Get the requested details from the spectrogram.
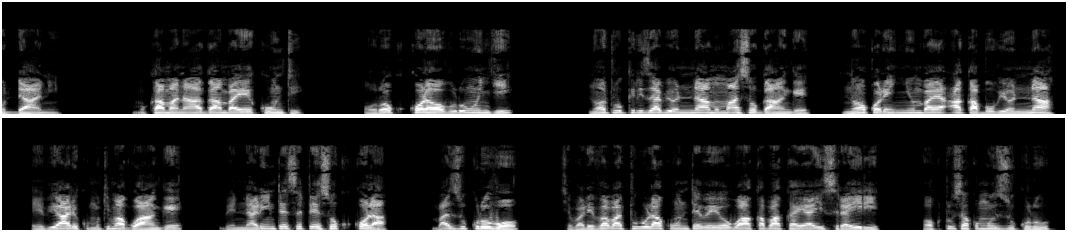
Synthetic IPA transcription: udːaːnḭ | mṵkamanaːɡaːmbaje̞kuntḭ | oɾo̞ːku̥ko̞laoβuluːɲɟi | no̞ːtuːkiɾizaβjo̞nːamumaːso̞ɡaːŋɡe̞ | no̞ːko̞le̞ɲːuːmbajaʔːkabuβjo̞nːa | eβjaːlikumutimaɡwaːŋɡe̞ | βenːalinte̞se̞te̞ːso̞ːku̥ko̞la | βazukuluβo̞ | ce̞βalivaβatuːlakunte̞βe̞jo̞ːβwaːkaβakajaisiɾaiɾi | o̞ku̥tuːsakumuzːukulu

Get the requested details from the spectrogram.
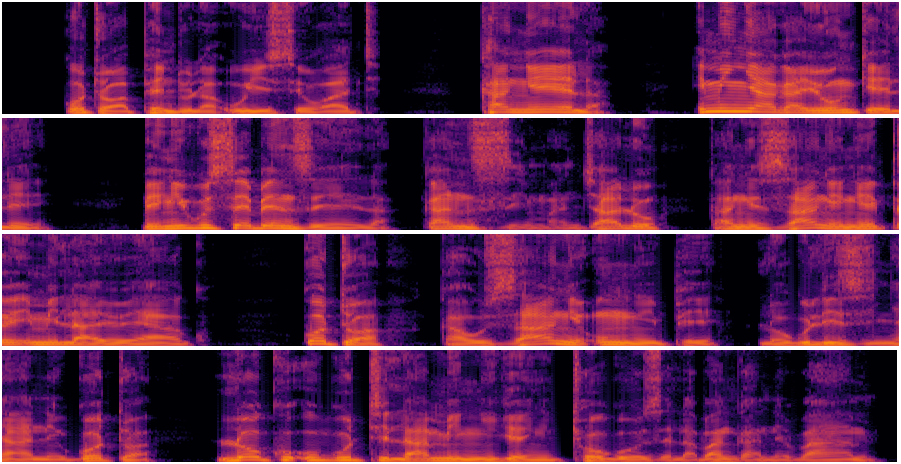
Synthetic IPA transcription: ɣɔd̥ʱwawapʰendʱulaʔujisɛwaːtʰi̥ | kʰaŋɛːla | imiɲaɣajɔŋkʼɛlɛ | βeŋiɣusɛβɛnd͡zʱɛlaɣand͡zʱimand͡ʒʱalɔ | ɣaŋizaŋɛŋɛǃɛimilajɔjaːkʰɔ̥ | ɣɔd̥ʱwa | ɣawuzaŋɛʔuŋipʰɛ | loɣuliziɲanɛɣɔd̥ʱwa | lokʰuʔuɣutʰilamiŋiɣɛŋitʰɔɣɔzɛlaβaŋanɛβaːmi

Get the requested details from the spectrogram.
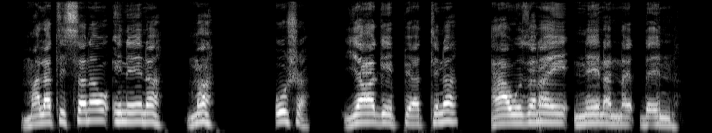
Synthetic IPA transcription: mɐlɐt̪ɪsːɐnɐwʔɪne̞ːnɐ | mɐ | ʔʊʃɐ̰ | jaːɡe̞ːpːɛɐt̪ːɪnɐ | aːwɔzɐnɐjne̞ːnɐnːɐd̪ɛʔɛnːɐ

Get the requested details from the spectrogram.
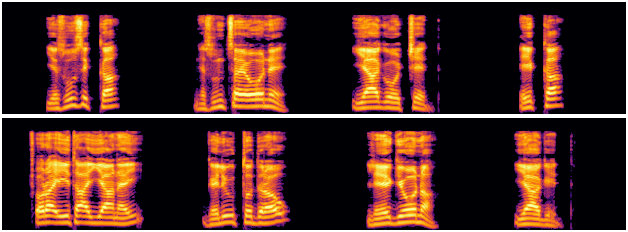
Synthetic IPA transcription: jɛs̬uːs̬ɪkːɐ | nɛs̬ʊnt͡sːɐjo̞ːnɛ | jaːɡɪoːt͡ʃːe̞ːd̪ːɐ̥ | ʔɛkːɐ | t͡ʃʼɔɾɐiːt̪ɐːjːaːnɐj | ɡɛlɪʊt̪ːɔd̪ɪɾɐw | le̞ːɡɪjo̞ːnɐ̰ | jaːɡe̞̰ːd̪ːɐ̥

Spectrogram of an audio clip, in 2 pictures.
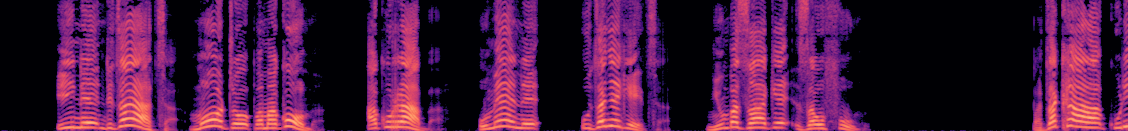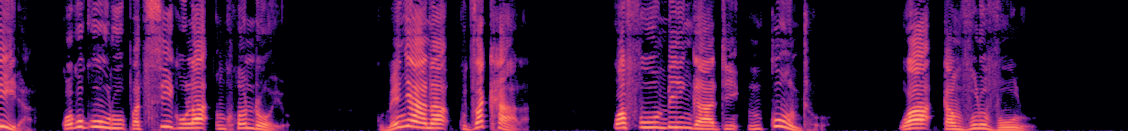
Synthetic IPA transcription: inɛndid͡zajat͡sʰa̰mɔtɔpamakɔmaː | kuɾaɓa | umɛnɛ | ud͡zaɲɛk̬ɛt͡sʰḁ | ɲumbazakɛzaufuːmu | pad͡zakʰalakuliɾa̰ | kwak̬ukulupat͡sʰik̬ulaŋkʰɔndɔ̰ːjɔ | kumɛɲanakud͡zakʰa̰la̰ | kwafumbiŋɡatiŋ̩kuntʰɔ | wakaɱvuluvuːlṵ

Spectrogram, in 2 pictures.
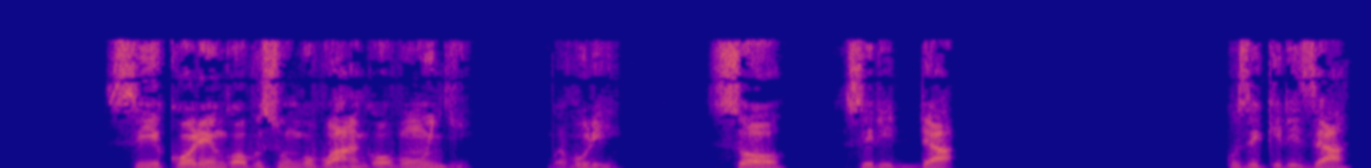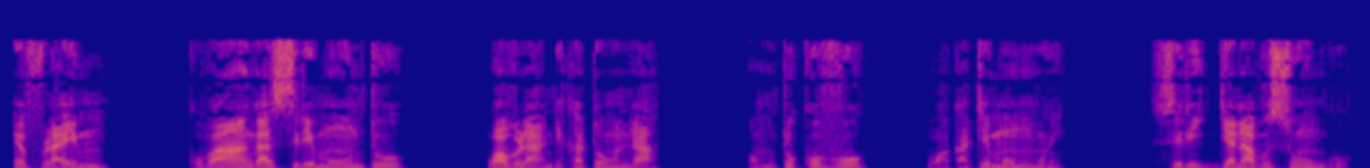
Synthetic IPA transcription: siko̞le̞ŋɡo̞ːβusuːŋɡuβwaːŋɡeo̞βuːɲɟḭ | βwe̞βuli | so̞ | siɾidːa | kuziciɾiza | e̞fulajimu | kuβaːŋɡasiɾimuːntu | waβula̰ːndikato̞ːnda | omutukuvu | wa̰katimumːwe̞̰ | siɾiɟːanaβusuːŋɡṵ

